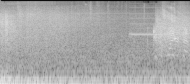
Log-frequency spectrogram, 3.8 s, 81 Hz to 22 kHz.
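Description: A destroyed radar vehicle blows up in the Ace Combat 7 jet combat game, a heavy low rumbling boom at the start that rolls on and fades, with radio chatter and a brief tone over it.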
